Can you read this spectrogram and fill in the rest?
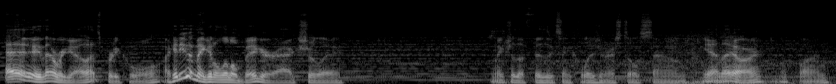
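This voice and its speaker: Low-voiced man casually thinking aloud. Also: very animated, fairly quick, vocal fry, darkish tone, faint music behind. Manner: thinking aloud, informal slangy phrasing. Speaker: game modder hosting a development stream. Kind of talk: casual unscripted commentary while working.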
